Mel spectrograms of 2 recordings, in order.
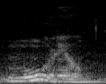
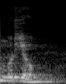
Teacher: However, the Chinese notation above are 2. So I have to use 1 beat for mu and 1 beat for ryo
